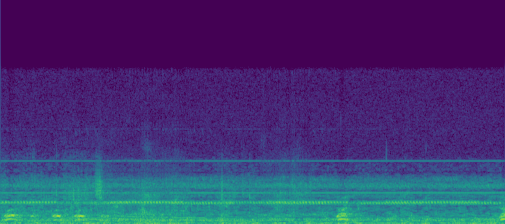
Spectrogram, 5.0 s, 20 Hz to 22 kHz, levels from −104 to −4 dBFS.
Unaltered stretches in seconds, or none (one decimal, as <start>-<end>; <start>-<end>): 0.0-1.0; 1.9-2.6; 3.1-5.1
